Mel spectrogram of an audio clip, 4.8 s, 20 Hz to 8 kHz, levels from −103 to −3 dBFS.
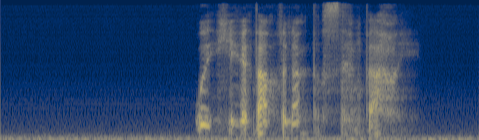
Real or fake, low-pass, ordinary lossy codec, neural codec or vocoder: fake; 7.2 kHz; none; autoencoder, 22.05 kHz, a latent of 192 numbers a frame, VITS, trained on many speakers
